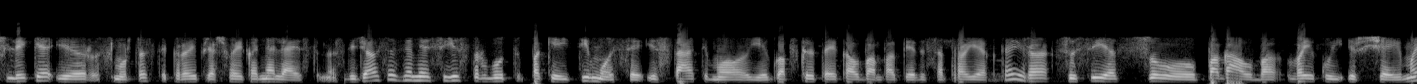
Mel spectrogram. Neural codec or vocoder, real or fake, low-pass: none; real; 7.2 kHz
